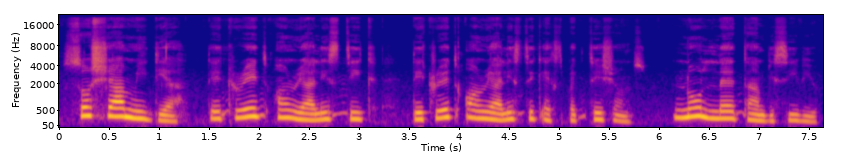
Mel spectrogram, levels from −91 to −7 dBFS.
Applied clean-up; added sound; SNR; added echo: none; none; none; none.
